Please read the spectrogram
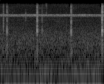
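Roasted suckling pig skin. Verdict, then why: Crisp. The crispy skin of a charcoal-roasted suckling pig is tapped four times to show how crunchy it is. Each tap is a short, dry, hollow click with a bright ring and almost no decay. The skin sounds crisp and crunchy.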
